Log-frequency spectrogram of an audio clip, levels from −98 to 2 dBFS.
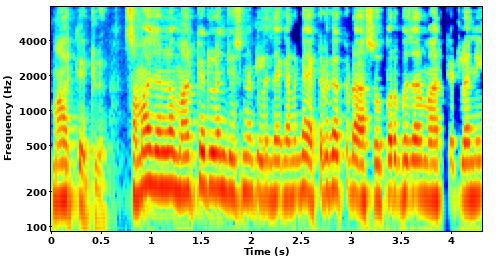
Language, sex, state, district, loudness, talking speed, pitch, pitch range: Telugu, male, Andhra Pradesh, Krishna, -16 LUFS, 180 wpm, 185 Hz, 180-205 Hz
